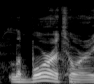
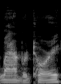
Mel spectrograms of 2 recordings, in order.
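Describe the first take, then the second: First: The word is said in a spooky, dramatic way. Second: The word is said in an ordinary, everyday way. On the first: The speaker calls it right. "because we're spooky and that's how you're going to pronounce it" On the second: The speaker calls it wrong. "not laboratory"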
